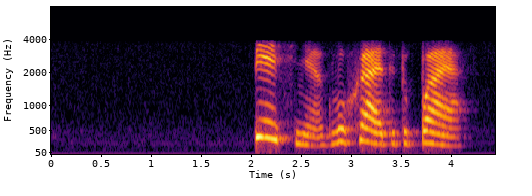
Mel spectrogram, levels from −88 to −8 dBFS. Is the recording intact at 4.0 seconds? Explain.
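Yes, the audio is intact at 4.0 seconds, with no fault at that moment.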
